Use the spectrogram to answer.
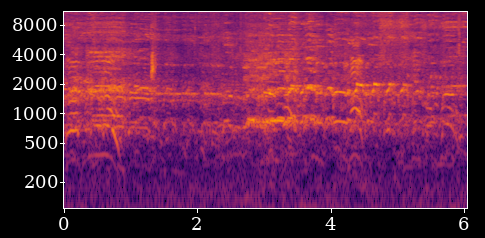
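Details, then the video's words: Kukuak Balenggek roosters, a native breed of Solok, West Sumatra, crowing over each other: long level crows mixed with short bending notes, growing louder around the middle. "Ayam kukuak balenggek ayam asli solok sumbar"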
